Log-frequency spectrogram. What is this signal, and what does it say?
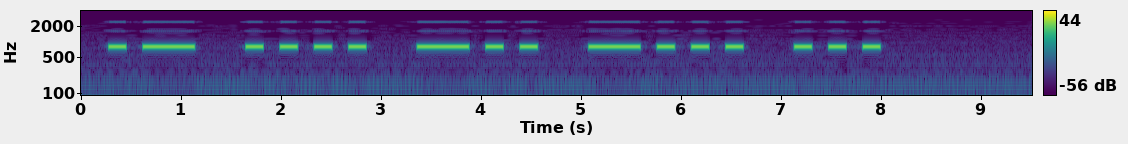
Morse code, heard as a keyed tone, about 7 wpm, 800 Hz. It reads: AHDBS
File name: telegrafia / i2tfj / Lez4 30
